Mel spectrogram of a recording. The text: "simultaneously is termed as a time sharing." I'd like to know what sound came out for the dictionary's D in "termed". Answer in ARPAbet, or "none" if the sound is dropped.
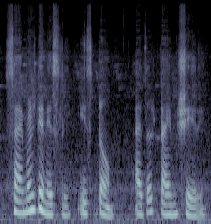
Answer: none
